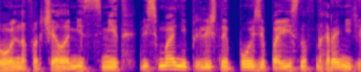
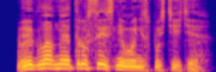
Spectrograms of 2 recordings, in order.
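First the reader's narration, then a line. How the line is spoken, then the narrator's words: Sighing. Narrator (Russian): вздохнул я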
